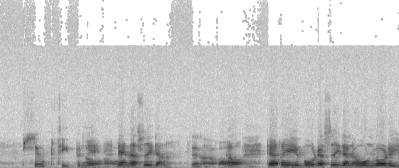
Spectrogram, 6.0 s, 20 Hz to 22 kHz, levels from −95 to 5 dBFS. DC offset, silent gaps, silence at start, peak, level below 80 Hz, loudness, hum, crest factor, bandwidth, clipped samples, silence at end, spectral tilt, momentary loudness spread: under 0.1%; none; 0.35 s; -4 dBFS; -60 dBFS; -22 LUFS; none; 16 dB; over 20 kHz; under 0.1%; 0 s; -4 dB/octave; 16 LU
